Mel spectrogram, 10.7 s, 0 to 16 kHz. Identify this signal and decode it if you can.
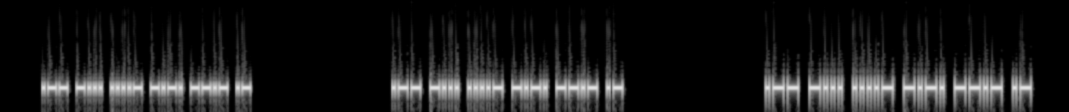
Morse code, heard as a keyed tone, about 34 wpm, 700 Hz. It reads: WB4CQA WB4CQA WB4CQA
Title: Speed Racing - USA 2x3 Call Signs 28wpm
